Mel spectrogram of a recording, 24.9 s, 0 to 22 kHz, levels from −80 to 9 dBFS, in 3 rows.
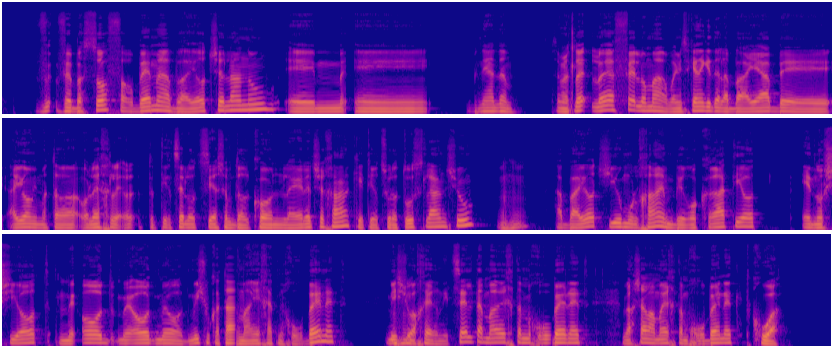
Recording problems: choppy; occasionally; at 19 s and at 22 s; 3% of the speech affected

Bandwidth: 15 kHz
